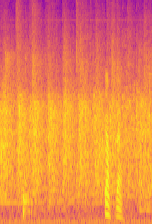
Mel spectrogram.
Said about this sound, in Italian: Grazie. Un applauso. Dai.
